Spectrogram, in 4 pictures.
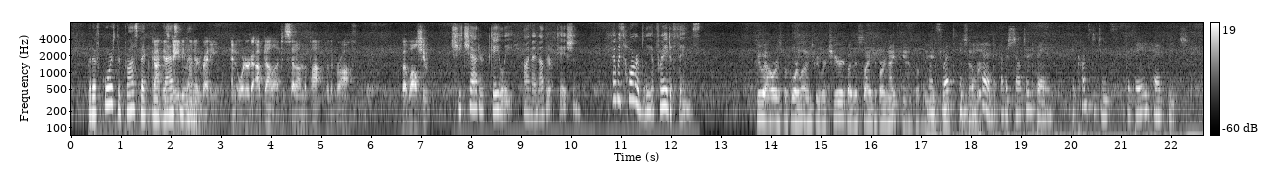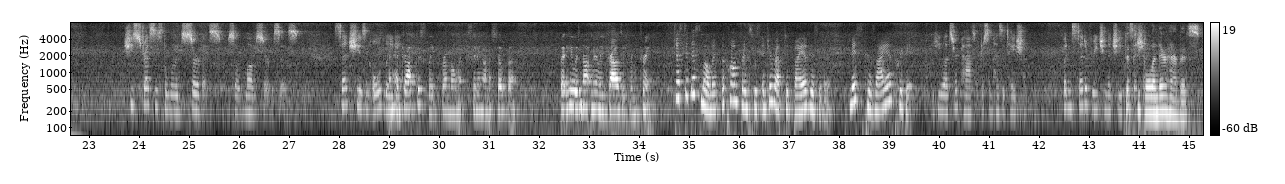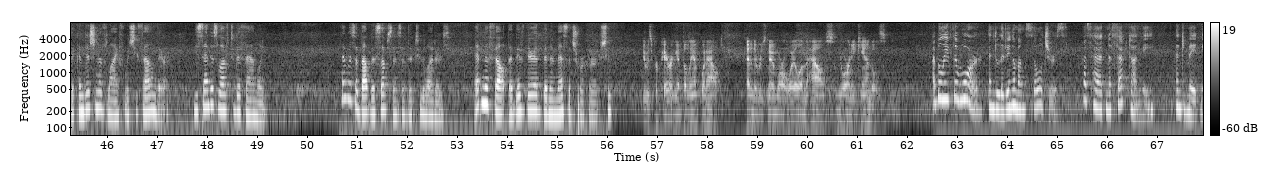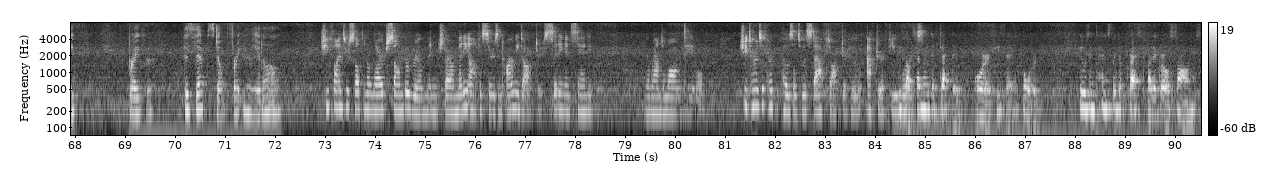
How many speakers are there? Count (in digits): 8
